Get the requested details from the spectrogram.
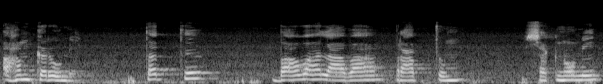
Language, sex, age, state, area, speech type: Sanskrit, male, 18-30, Uttar Pradesh, rural, spontaneous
